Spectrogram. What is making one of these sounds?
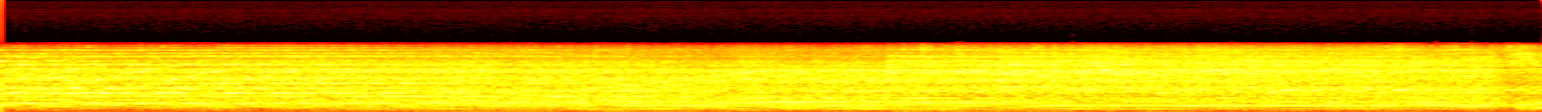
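Loud electronic music plays through large speakers on a stage.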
